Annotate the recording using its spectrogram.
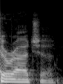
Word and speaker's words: Sriracha: But sriracha.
